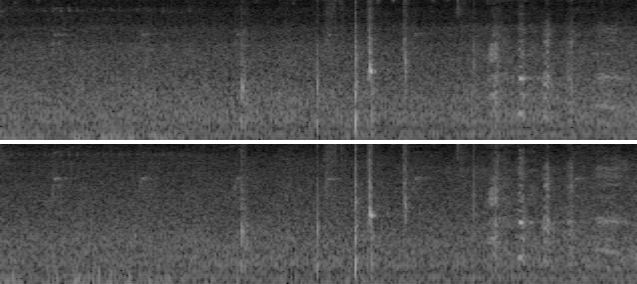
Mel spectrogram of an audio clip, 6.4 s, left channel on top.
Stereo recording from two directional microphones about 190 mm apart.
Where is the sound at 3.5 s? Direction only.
20° left (ahead or behind).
